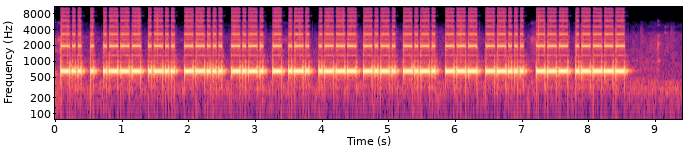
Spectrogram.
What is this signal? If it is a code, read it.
Morse code, heard as a keyed tone, about 27 wpm, 650 Hz. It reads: DE JL7CTR JCC O7O1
